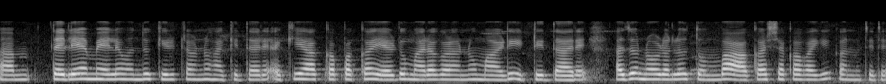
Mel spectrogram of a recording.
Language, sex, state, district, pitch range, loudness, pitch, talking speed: Kannada, female, Karnataka, Dharwad, 220-240 Hz, -15 LUFS, 230 Hz, 115 wpm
